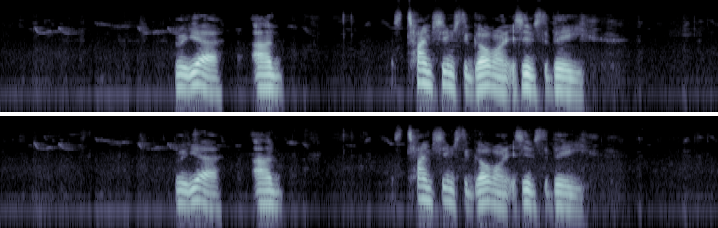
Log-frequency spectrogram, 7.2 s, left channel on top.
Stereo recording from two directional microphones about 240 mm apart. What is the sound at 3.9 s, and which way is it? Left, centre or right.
Speech, left.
